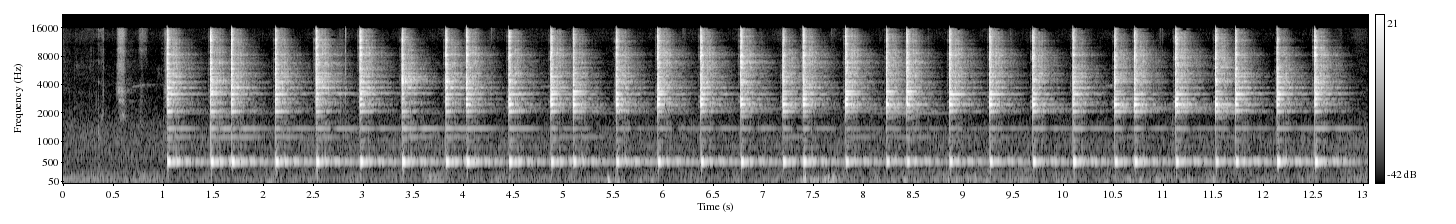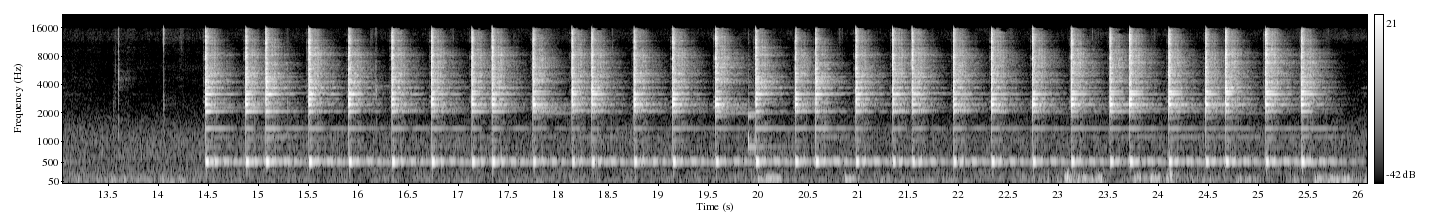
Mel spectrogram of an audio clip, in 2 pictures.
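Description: Agogô bell struck with a wooden stick, playing the traditional candomblé de Angola rhythm: a steady pattern of ringing metallic strikes at about two to three a second. The pattern stops for a moment about halfway through, then starts again.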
